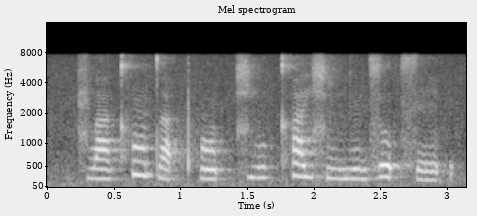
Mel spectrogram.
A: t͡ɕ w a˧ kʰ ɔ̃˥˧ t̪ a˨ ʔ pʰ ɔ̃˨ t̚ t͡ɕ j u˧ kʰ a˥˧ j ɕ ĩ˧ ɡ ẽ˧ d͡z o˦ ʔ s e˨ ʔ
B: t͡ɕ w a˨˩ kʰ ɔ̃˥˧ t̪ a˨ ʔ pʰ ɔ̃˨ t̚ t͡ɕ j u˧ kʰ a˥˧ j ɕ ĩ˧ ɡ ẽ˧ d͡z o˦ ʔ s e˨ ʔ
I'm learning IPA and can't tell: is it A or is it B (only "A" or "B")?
B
